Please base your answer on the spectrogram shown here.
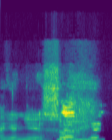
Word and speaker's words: Yanez: Yeah, Yanez.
